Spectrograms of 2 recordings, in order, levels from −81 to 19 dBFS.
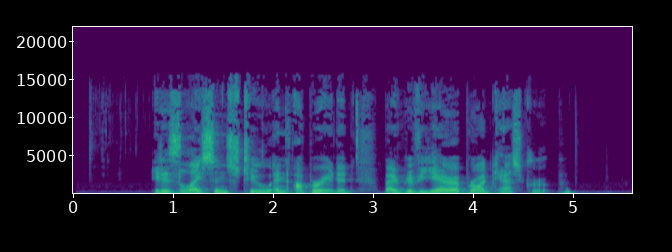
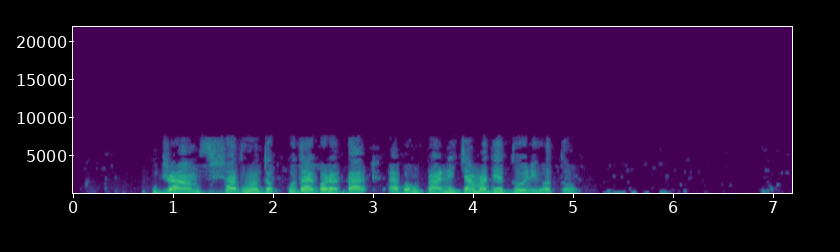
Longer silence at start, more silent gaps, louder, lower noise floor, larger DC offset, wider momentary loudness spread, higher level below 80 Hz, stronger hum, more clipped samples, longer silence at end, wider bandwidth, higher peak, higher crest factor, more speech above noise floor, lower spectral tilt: about the same, 0.8 s vs 0.8 s; neither; about the same, -18 LUFS vs -17 LUFS; second, -58 dBFS vs -77 dBFS; neither; first, 15 LU vs 8 LU; first, -36 dBFS vs -68 dBFS; neither; neither; second, 0.55 s vs 1.6 s; first, 16 kHz vs 7.8 kHz; about the same, 0 dBFS vs -2 dBFS; about the same, 18 dB vs 18 dB; second, 40 dB vs 60 dB; about the same, -3.5 dB/octave vs -4.5 dB/octave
